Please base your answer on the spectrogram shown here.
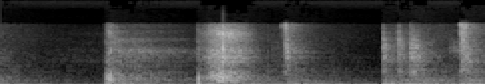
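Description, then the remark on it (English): Four fate dice are rolled in a tabletop role-playing game, clattering across a hard table in quick bursts of sharp, clicky knocks, some single and some clustered, moderately loud with no talking. “Dice are going in the corner.”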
